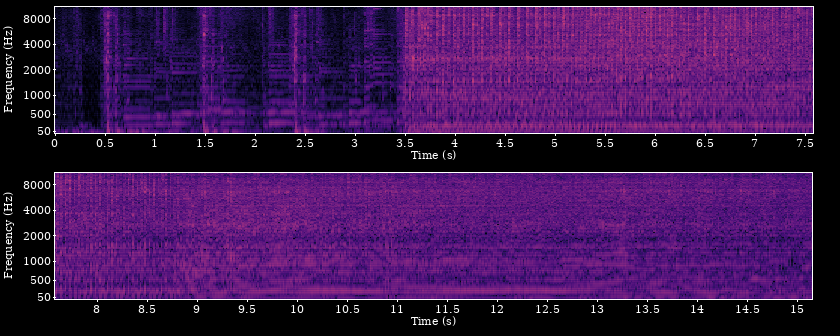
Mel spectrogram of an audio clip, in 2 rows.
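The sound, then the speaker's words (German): An 80cc boxer engine on a Piper J3 model plane with a 3.35 m wingspan fires up and settles into a loud, steady buzzing roar that shifts slightly in pitch as it keeps running. “Ja, das ist die Piper J3 mit einer Spannweite von 3,35 Meter. Und da ist drinnen ein 80 Kubik Boxermotor. Na, dann werfen wir mal an den Boxermotor.”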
